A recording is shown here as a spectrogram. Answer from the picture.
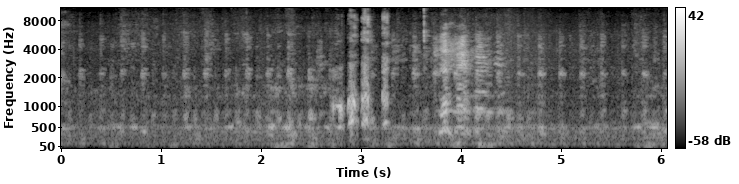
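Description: A baby's short, breathy vocal sounds, two brief bursts about halfway through, over low rustling and faint clicks of the phone being handled.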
